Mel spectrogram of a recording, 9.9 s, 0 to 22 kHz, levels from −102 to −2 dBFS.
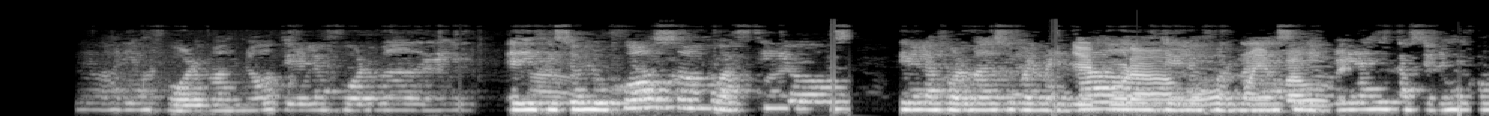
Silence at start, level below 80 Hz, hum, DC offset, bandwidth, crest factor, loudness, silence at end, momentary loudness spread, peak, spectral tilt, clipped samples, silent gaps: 0.65 s; -58 dBFS; none; under 0.1%; 7.8 kHz; 14 dB; -15 LUFS; 0 s; 16 LU; 0 dBFS; -6 dB/octave; under 0.1%; none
